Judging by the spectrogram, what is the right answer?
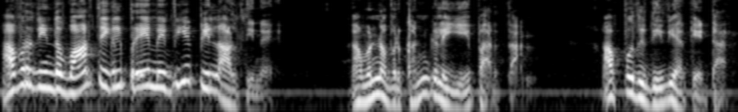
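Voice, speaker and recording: A man narrating a short story in a dramatic, scripted storytelling style. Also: high-pitched.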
